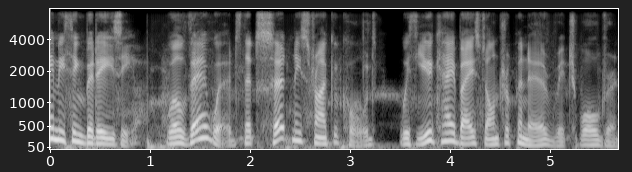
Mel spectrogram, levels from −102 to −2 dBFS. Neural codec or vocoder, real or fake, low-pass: codec, 16 kHz, 4 kbps, X-Codec, HuBERT features, trained on LibriSpeech; fake; 7.2 kHz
